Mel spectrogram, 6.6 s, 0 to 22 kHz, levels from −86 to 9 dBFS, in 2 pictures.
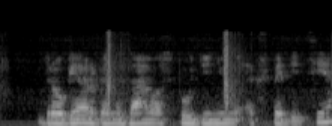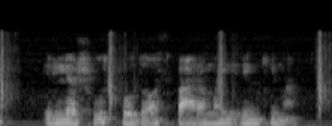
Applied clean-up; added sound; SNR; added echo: none; Rattle; 15 dB; reverberation time 0.3 s.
